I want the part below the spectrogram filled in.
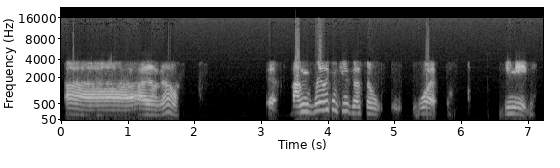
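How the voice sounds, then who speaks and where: A woman's voice: fairly low pitch, slow, long pauses, no echo. A woman talking unscripted on the telephone, blunt and no-nonsense, over a lo-fi line. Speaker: yard sale seller answering a prank call. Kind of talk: unscripted phone conversation.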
